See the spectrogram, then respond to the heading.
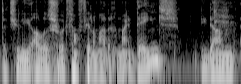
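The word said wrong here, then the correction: Daens: Daans heet hij. Maar ik snap dat, want het is AE, dus dan weet je nooit zo goed hoe je het moet uitspreken.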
